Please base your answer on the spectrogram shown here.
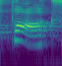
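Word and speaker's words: Fawkes: she has a book coming out that's called Fox, I was like, okay, F-O-X. But no, that's not how it's spelled.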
